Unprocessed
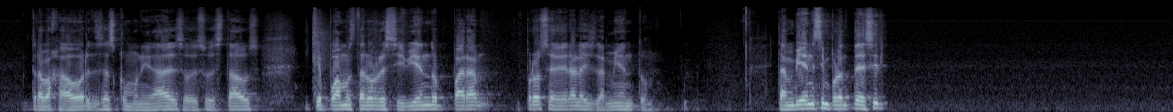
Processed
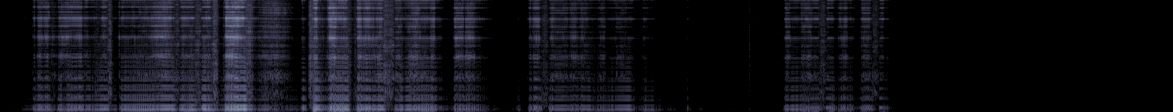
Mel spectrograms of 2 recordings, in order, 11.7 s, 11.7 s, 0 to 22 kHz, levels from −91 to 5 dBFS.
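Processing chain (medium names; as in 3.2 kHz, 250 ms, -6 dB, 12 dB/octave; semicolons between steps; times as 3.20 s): bit-reversed sample order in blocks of 128 samples; Doppler pass-by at 2.60 s, 6 m/s, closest 1.4 m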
